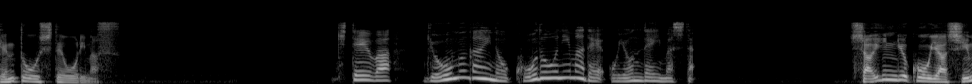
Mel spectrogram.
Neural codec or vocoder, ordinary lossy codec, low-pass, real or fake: none; none; 7.2 kHz; real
